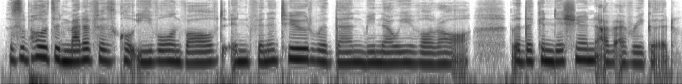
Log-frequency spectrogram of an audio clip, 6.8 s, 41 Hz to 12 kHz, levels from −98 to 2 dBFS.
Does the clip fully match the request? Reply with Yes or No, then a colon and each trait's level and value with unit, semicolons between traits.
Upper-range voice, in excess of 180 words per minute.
No: high, 195 Hz; average, 175 wpm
